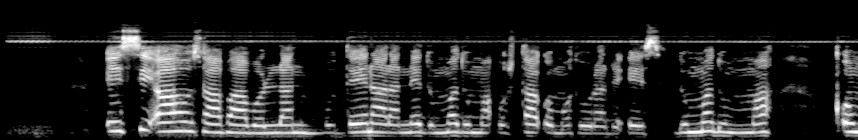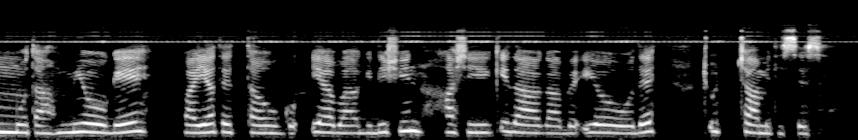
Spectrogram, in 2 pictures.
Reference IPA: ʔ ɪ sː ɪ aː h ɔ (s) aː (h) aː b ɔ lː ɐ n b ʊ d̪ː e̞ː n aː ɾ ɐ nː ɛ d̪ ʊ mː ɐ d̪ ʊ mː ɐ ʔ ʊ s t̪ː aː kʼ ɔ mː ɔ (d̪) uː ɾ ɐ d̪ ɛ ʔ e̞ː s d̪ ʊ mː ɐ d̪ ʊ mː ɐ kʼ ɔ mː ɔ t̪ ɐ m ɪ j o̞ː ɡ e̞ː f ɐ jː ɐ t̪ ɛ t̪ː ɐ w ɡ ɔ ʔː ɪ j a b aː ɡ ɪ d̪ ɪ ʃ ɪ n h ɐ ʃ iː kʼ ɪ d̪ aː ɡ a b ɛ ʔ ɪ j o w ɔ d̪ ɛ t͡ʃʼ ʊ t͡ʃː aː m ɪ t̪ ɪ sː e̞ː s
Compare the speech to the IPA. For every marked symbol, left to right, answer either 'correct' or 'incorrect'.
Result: correct, incorrect, incorrect

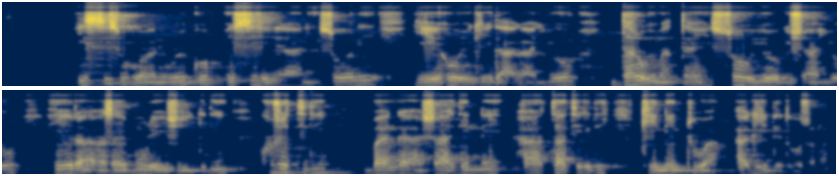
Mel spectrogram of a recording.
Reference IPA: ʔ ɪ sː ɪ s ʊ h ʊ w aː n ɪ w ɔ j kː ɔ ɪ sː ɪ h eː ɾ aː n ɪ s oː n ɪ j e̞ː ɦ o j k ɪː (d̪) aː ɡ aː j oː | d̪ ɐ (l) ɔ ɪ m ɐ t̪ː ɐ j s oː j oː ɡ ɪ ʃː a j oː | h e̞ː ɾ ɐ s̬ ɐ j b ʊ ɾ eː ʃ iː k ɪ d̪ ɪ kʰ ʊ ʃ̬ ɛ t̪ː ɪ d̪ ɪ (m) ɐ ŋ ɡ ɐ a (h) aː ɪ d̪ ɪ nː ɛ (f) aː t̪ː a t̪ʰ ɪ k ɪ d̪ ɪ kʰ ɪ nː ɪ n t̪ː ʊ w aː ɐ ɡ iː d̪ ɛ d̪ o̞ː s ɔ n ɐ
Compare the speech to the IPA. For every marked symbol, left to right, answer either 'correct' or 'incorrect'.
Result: correct, incorrect, incorrect, incorrect, incorrect

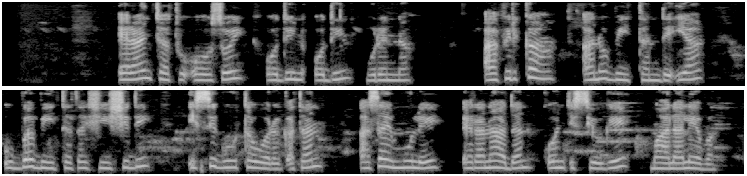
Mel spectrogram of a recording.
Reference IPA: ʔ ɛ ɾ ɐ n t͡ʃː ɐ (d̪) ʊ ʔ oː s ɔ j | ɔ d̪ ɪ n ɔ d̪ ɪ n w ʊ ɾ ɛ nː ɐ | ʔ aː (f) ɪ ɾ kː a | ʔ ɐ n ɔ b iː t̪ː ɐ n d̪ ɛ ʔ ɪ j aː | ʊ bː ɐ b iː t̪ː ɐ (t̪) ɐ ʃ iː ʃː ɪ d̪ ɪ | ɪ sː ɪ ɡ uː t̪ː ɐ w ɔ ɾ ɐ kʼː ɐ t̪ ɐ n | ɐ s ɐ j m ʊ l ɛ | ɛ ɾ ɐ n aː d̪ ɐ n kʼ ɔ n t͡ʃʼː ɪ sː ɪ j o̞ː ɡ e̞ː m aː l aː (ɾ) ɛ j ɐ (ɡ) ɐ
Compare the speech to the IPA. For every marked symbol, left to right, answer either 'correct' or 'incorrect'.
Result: incorrect, correct, correct, incorrect, incorrect

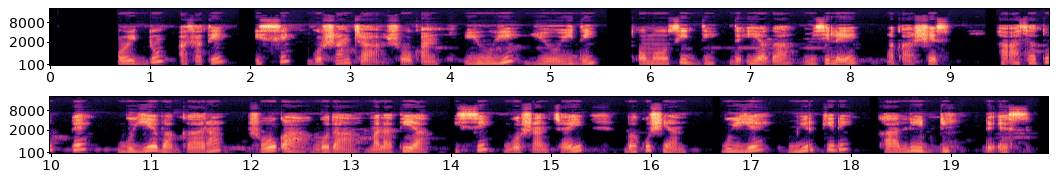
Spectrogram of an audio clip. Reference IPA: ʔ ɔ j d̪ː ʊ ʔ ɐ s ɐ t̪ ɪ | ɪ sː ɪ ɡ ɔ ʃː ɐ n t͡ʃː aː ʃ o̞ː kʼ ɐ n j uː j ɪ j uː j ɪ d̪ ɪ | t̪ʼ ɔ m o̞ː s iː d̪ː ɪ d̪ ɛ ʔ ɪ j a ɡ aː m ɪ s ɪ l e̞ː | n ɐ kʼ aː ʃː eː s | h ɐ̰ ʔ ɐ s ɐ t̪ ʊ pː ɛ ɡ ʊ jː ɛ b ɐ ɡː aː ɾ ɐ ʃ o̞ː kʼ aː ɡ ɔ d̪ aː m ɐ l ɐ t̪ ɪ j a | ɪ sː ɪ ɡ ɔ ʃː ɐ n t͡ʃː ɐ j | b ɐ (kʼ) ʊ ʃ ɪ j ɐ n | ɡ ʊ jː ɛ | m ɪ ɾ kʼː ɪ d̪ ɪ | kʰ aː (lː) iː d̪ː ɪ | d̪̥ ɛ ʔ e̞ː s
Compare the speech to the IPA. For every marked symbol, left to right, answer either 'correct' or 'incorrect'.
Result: incorrect, correct

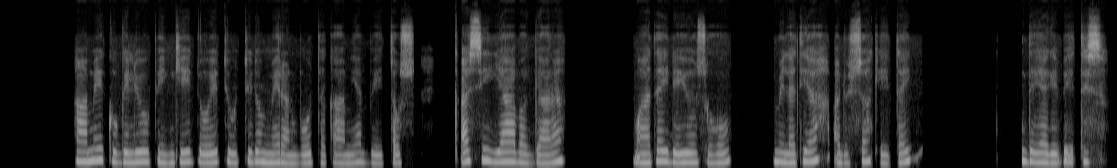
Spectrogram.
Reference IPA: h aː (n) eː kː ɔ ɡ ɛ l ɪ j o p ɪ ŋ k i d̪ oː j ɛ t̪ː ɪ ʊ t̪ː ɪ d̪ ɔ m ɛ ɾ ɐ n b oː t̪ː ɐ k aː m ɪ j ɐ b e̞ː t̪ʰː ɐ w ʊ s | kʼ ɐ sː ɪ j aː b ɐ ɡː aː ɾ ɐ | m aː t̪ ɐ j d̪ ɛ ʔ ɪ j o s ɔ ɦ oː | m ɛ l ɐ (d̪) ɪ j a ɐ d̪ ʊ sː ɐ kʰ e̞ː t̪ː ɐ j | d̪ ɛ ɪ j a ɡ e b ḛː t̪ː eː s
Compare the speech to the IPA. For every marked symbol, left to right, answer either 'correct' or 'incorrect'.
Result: incorrect, incorrect

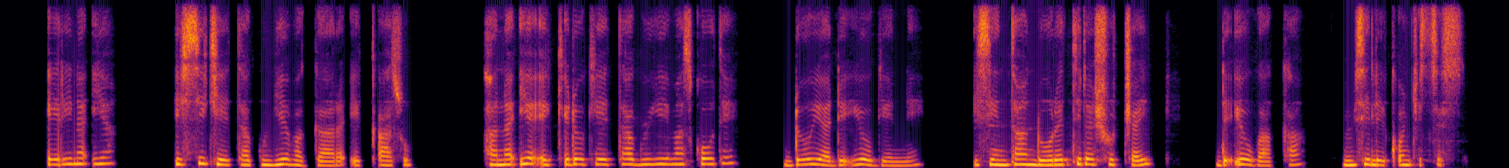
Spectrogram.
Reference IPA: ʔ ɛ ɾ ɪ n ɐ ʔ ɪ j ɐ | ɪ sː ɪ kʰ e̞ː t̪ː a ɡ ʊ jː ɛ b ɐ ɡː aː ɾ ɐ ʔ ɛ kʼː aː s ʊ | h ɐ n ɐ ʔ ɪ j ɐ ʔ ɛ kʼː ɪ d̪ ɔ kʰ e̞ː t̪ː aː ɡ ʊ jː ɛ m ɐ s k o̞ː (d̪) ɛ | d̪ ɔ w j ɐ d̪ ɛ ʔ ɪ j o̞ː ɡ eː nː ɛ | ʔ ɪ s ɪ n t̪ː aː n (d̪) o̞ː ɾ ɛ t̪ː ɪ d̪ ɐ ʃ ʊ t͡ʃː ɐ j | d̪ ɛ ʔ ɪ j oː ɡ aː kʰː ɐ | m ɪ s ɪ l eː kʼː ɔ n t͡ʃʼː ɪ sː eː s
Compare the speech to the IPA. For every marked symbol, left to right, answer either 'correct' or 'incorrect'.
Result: incorrect, correct

